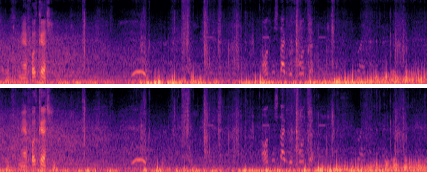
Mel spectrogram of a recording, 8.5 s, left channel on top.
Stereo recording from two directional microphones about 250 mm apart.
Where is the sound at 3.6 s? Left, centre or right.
Centre.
